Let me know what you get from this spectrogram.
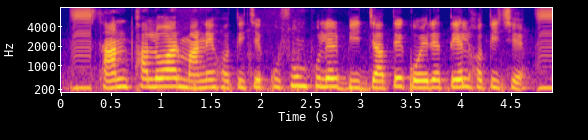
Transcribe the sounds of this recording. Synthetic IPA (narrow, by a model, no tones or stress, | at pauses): st̪ʰanpʰaloaɾmaneɦot̪it͡ɕʰekuʃumpʰuleɾbiɾd͡ʑat̪ekojɾet̪elɦot̪it͡ɕʰe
